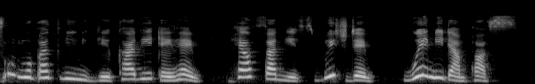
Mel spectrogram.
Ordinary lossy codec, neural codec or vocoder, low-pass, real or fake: AAC, 96 kbps; autoencoder, 22.05 kHz, a latent of 192 numbers a frame, VITS, trained on one speaker; 9.9 kHz; fake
